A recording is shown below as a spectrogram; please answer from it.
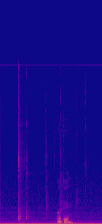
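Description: Computer keyboard keys tapped a few times: short separate clicks, over a steady low electrical hum.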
